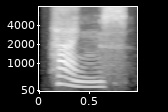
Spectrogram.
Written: hangs

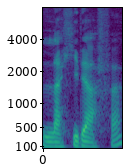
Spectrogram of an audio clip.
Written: giraffe

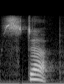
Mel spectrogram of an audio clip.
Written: step

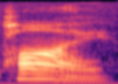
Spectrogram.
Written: pie

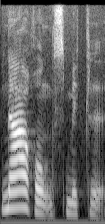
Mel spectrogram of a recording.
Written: food

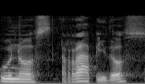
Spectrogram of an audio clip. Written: rapids

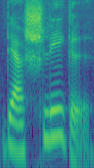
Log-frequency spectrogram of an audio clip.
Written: mallet

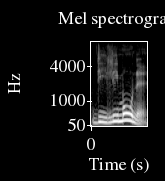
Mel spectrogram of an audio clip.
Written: lime

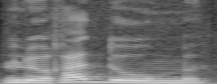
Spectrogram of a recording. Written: radome

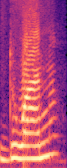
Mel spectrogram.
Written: douane

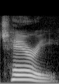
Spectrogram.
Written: cherry

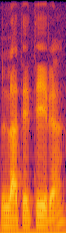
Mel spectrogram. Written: teapot

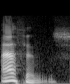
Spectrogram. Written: ATHENS

